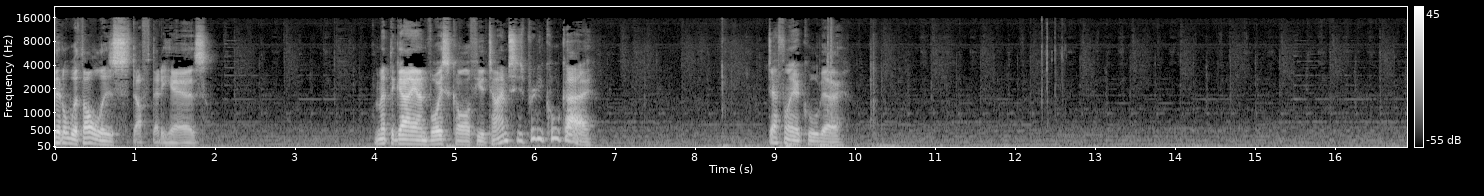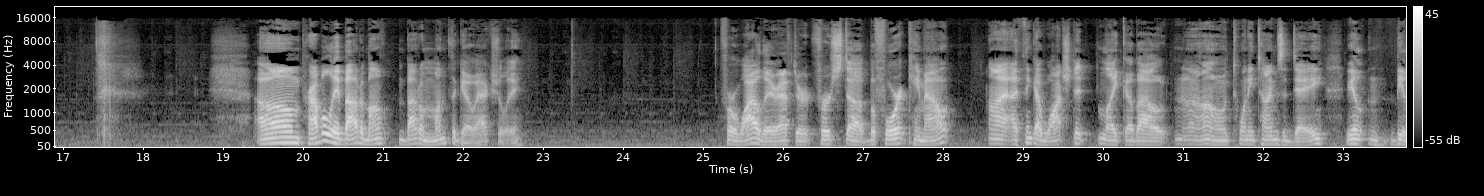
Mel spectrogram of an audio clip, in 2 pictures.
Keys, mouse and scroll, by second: 0.4 scroll down 1, 0.5-1.2 scroll down 1, 1.2-2.2 scroll down 6, 2.2-2.7 scroll down 1, 2.7-3.3 scroll down 1, 3.3-3.7 scroll down 1, 3.7-7.7 scroll down 1, 7.7-8.3 scroll down 1.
